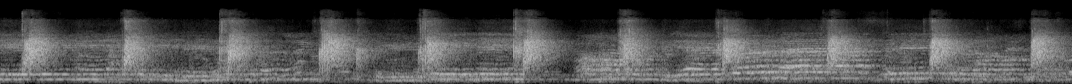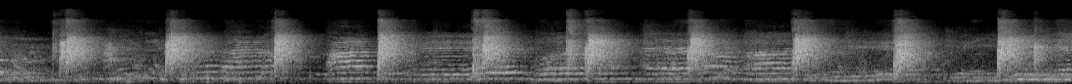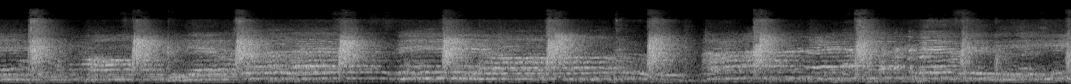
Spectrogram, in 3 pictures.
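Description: Congregation singing together, with hands clapping a steady beat about once a second.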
